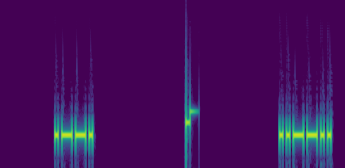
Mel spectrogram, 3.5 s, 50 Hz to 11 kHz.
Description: Morse code, heard as a keyed tone, about 36 wpm, 700 Hz. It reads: P ?
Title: Single Character (Letter:Number:Punctuation:Prosign) 35wpm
